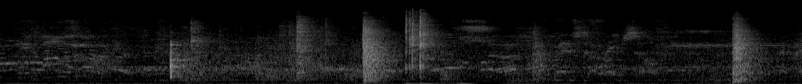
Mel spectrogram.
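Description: Several short, sharp knocks and clatters of household objects being handled, spread through a few seconds, the loudest a close pair about four seconds in.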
